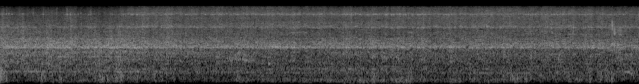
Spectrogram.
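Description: Sawmill band saw blade cutting lengthwise through a large log: a steady high-pitched hiss with a thin whine running over it.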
